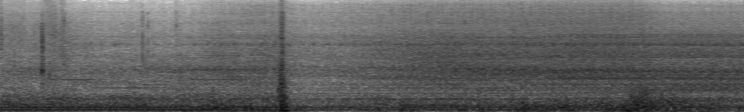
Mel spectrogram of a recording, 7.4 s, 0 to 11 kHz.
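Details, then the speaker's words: Audi A6 C8, same engine as the owner's jerky Allroad, idling: quiet, steady, even hum with one brief bump, no knocks or shaking; engine much quieter and running smoothly. "dar nu simțiți motorul ăsta e mult mai silențios"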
